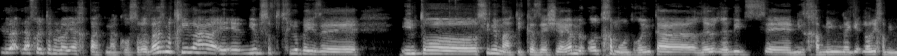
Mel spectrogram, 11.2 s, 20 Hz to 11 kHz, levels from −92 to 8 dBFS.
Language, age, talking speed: Hebrew, 30-49, 140 wpm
